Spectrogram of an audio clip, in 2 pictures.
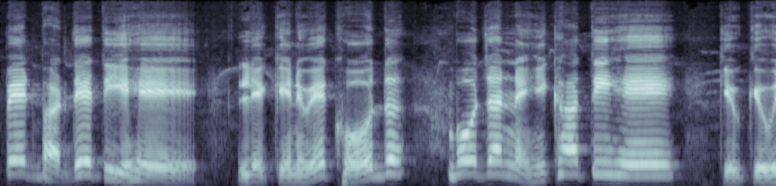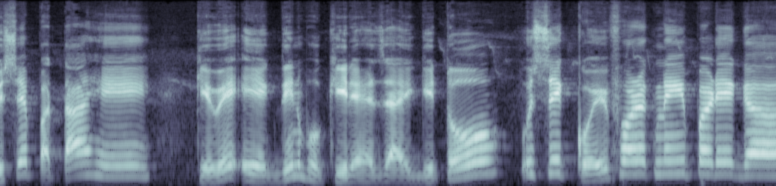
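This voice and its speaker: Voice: medium pitch, fairly bright tone, clear, resonant tone. A narrator reading scripted children's stories about birds. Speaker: story narrator.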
